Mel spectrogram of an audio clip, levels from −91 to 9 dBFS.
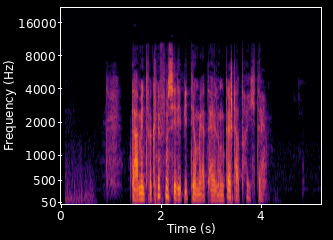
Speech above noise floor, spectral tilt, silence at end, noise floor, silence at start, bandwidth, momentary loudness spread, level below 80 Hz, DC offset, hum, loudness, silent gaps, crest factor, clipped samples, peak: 52 dB; -4 dB/octave; 1.1 s; -74 dBFS; 0.9 s; 11 kHz; 21 LU; -58 dBFS; under 0.1%; none; -22 LUFS; none; 22 dB; under 0.1%; -2 dBFS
